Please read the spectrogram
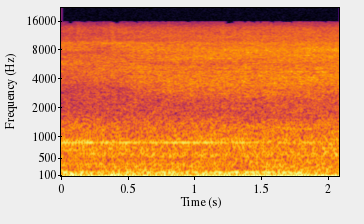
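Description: Hitachi Zaxis 240 (ZX240) crawler excavator's diesel engine running steadily as the machine slews its upper body around, a constant low hum with a faint steady whine above it.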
